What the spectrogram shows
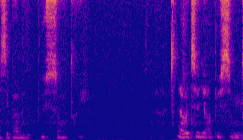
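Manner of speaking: soft, unvoiced whisper.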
